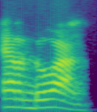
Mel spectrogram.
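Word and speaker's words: Erdoğan: contohnya tadi Erdogan ya jadi Erdogan itu cara membacanya r doang karena dalam bahasa Turki Erdogan itu gayanya ada tanduknya jadi cara membaca r doang nah abcde ini lihat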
